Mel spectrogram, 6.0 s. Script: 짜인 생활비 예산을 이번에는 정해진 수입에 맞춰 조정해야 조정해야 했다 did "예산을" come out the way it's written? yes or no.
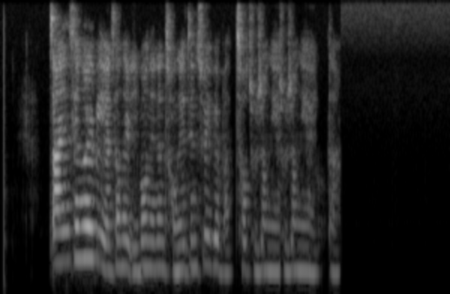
yes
